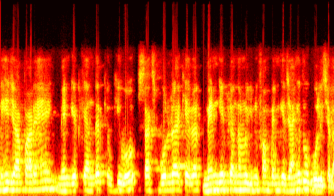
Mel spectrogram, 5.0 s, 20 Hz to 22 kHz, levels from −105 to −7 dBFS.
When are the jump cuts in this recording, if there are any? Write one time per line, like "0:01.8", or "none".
0:03.0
